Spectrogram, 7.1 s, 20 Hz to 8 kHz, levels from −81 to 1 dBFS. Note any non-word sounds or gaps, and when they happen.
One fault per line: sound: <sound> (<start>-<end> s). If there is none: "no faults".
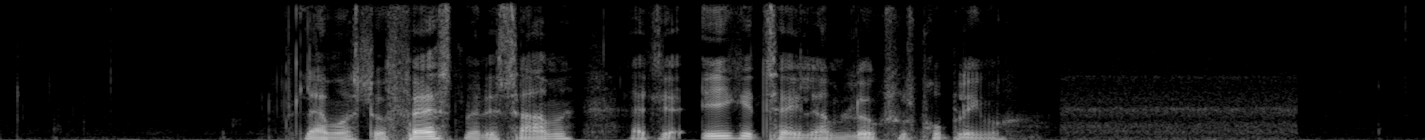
no faults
